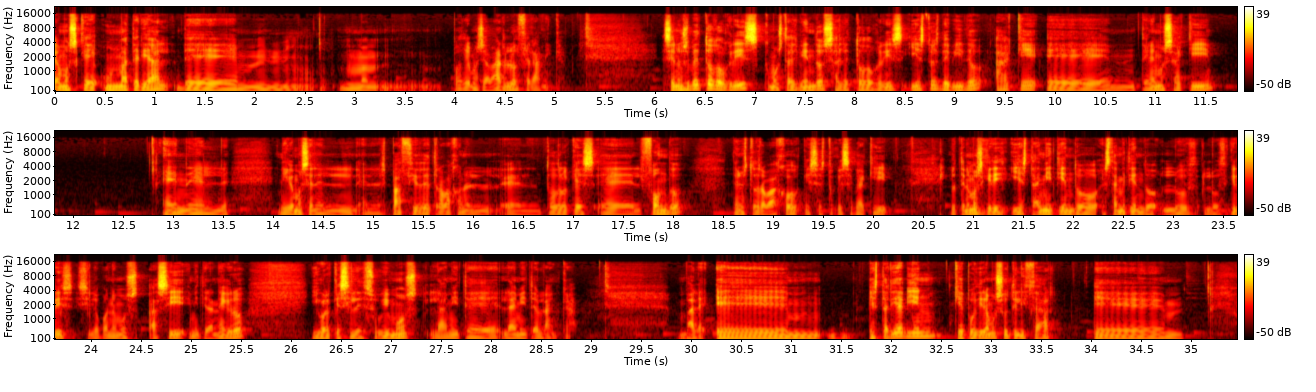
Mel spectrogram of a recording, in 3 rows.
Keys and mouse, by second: 2.0 middle click, 11.4 click, 23.3 click.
